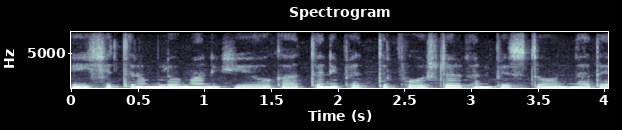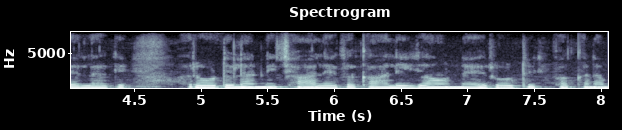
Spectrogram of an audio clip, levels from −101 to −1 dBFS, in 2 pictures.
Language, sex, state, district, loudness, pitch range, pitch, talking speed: Telugu, female, Andhra Pradesh, Chittoor, -13 LUFS, 235-255 Hz, 245 Hz, 135 wpm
